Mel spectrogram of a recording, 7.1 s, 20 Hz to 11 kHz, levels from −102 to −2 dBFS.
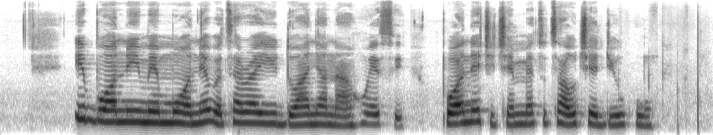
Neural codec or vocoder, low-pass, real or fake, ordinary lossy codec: none; none; real; none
